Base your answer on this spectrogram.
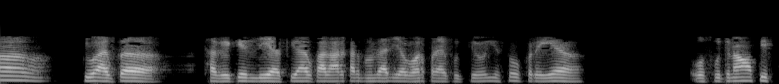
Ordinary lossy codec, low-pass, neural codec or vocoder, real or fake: MP3, 16 kbps; 3.6 kHz; codec, 16 kHz, about 1 kbps, DyCAST, with the encoder's durations; fake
